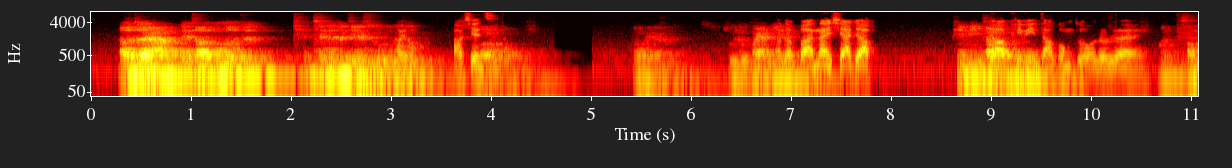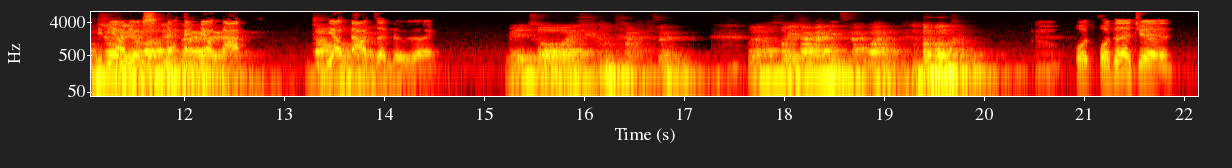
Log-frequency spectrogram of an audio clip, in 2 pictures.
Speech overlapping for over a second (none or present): present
